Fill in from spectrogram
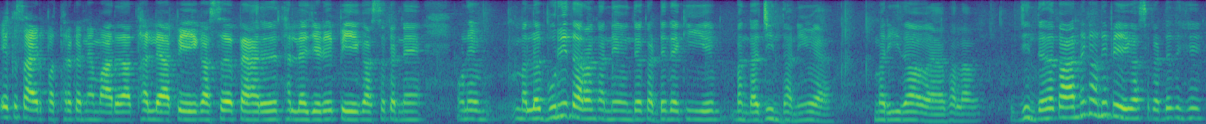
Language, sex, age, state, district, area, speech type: Dogri, female, 30-45, Jammu and Kashmir, Jammu, rural, spontaneous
